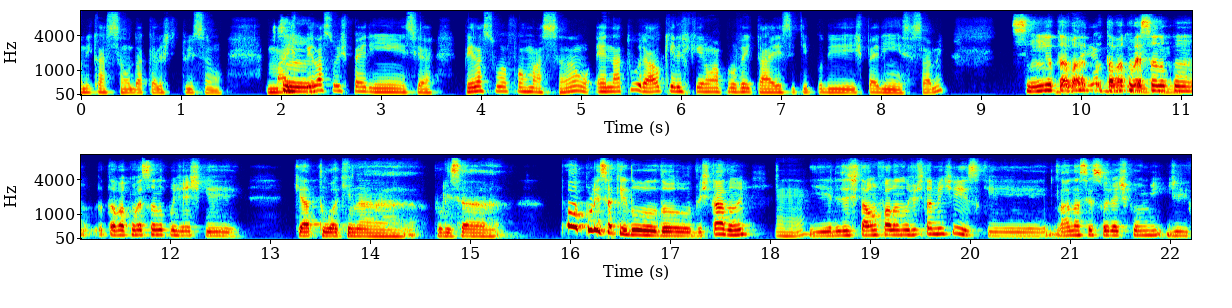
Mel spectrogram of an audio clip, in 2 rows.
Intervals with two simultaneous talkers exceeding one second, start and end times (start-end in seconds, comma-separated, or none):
9.7-11.0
